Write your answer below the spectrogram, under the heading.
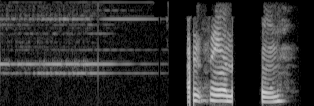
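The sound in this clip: A telephone signals an incoming call with a steady electronic ringing tone that lasts about two and a half seconds, then stops. A voice then speaks in a few short bursts.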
